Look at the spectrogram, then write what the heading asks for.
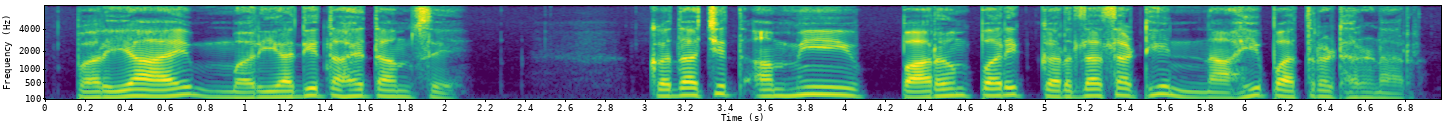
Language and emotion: Marathi, sad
